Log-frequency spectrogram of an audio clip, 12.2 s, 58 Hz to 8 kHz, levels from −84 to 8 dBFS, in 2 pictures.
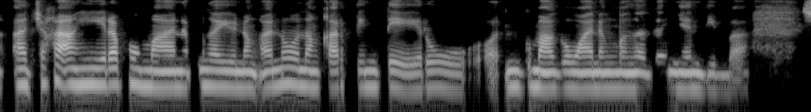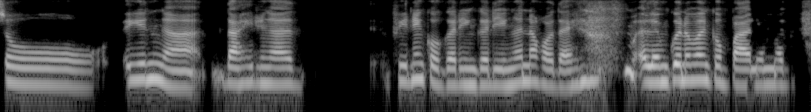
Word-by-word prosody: At 195 - +4
saka - - +6
ang 195 - -1
hirap 200 0 +1
humanap 175 -3 0
ngayon 180 -2 -2
ng - - -6
ano, 200 +4 -2
ng 185 -2 -2
karpintero 170 -2 -5 0.2
at - - -15
gumagawa 170 -1 0
ng 165 0 -3
mga 165 0 -2 0.2
ganyan 335 -1 -4
di 310 -1 -11
ba? - - -10 0.5
So 225 - +4 0.8
yun 245 +1 +3
nga, 180 -2 +4
dahil 215 -7 +2
nga 200 - +4 0.8
feeling 230 +2 +2
ko 210 -4 0
galing-galingan 195 +1 0
ako 195 -3 0
dahil 180 +4 0 0.4
alam 220 +1 +5
ko 235 - +4
naman 240 +1 +4
kung 220 -3 -3
paano 195 -1 +4
mag 190 -1 -6
195 Hz, 165 wpm, -24 LUFS, 175-215 Hz, 0.8 s, saka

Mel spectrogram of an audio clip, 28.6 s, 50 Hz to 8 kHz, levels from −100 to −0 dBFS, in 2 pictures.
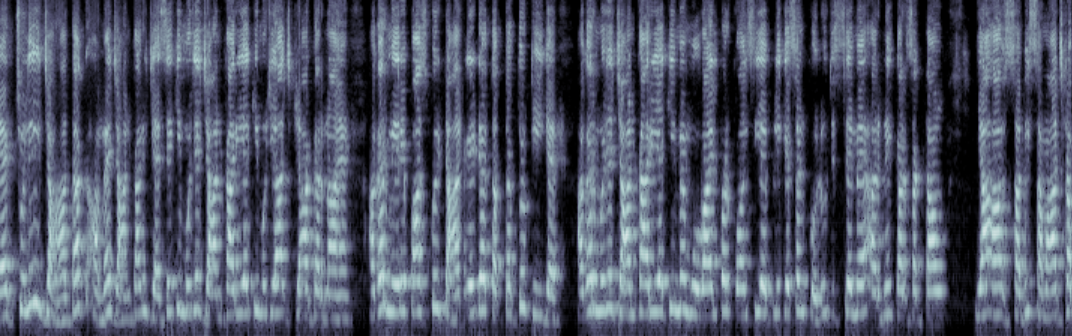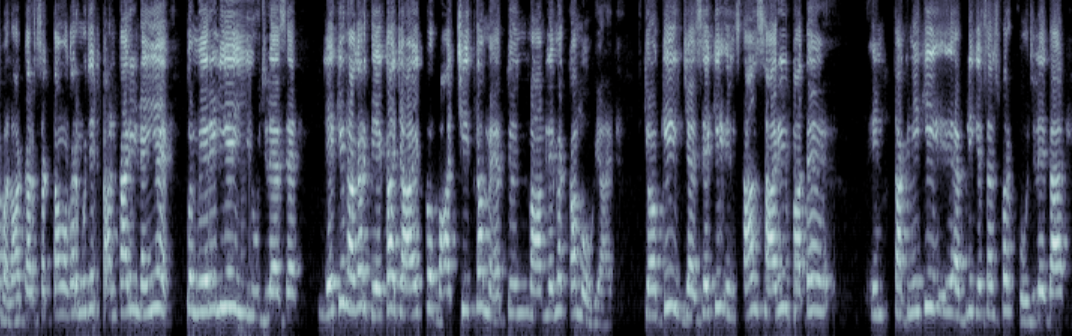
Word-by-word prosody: Actually 280 +9 +2
जहाँ 195 -7 +2
तक 295 +1 +4
हमें 230 +3 0
जानकारी 240 +6 -2
जैसे 210 +5 0
कि 290 - +1
मुझे 260 +2 +3
जानकारी 230 +2 +2
है, 260 - +5
कि 275 +2 -5
मुझे 255 0 -4
आज 255 0 +3
क्या 235 0 +1
करना 215 -1 0
है, 210 0 -2 0.3
अगर 285 +6 +3
मेरे 260 -1 +4
पास 265 0 +4
कोई 300 -1 -3
टारगेट - - +2
है 280 - +4
तब 230 - 0
तक 245 - 0
तो 310 - -1
ठीक 235 -2 -3
है। 210 - +2 0.4
अगर 275 +4 +1
मुझे 275 +2 0
जानकारी 255 +2 +4
है 275 - +4
कि 290 - +1
मैं 285 - 0
मोबाइल 235 -1 +2
पर 275 0 0
कौन-सी 235 +2 0
एप्लीकेशन 250 +3 -2
खोलूँ, 390 - -6
जिससे 235 +3 -2
मैं 255 - +3 0.2
अर्निंग 240 +3 -5
कर 230 -1 0
सकता 225 -1 -1
हूँ 225 0 +1 0.5
या 240 - +6
अ, 245 -1 +5
सभी 240 +1 -2
समाज 230 -2 +1
का 255 - +4
भला 185 +3 -1
कर 220 - -2
सकता 230 +1 -3
हूँ, 245 0 -2
अगर 255 +1 -3
मुझे 275 +2 -1
जानकारी 260 +2 0
नहीं 270 +4 +2
है, 295 - +5
तो 285 - -8
मेरे 275 +1 +5
लिए 300 +2 +4
ये 290 -3 +6
यूज़लेस 220 0 -1
है। 220 - 0 0.4
लेकिन 265 +7 +2
अगर 310 +2 +2
देखा 470 -11 +4
जाए 240 +1 +4
तो 290 -1 -1
बातचीत 230 +5 0
का 315 - +2
महत्व 215 +5 -7
इन 255 0 -12
मामले 230 +1 0
में 275 - -3
कम 255 +1 -1
हो - - -8
गया 160 - -10
है, 150 - -15 0.4
क्योंकि 290 +6 0
जैसे 240 +1 0
कि 310 - +5
इंसान 240 +4 -2
सारी 240 +5 +3
बातें 270 +5 0 0.8
इन 245 0 -9 0.2
तकनीकी 265 +5 +1 0.3
ए - - +2
एप्लीकेशंस 255 +1 -4
पर 275 - -2
खोज 360 +6 -12
लेता 425 - +2
है, 220 - -2
250 Hz, 195 wpm, -20 LUFS, 230-275 Hz, 0.8 s, या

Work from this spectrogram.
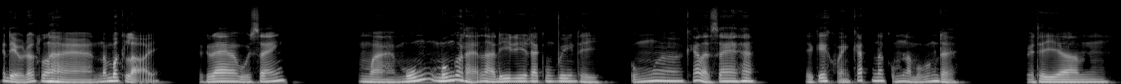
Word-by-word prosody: cái 165 - -3
điều 115 -7 +2
rất 140 +7 -1
là 110 -8 +3
nó 130 +4 -2
bất 165 +1 +3
lợi. - - -1 0.4
Thực 110 - -14
ra 135 +1 +3
buổi 115 -2 -3
sáng 135 +9 0 0.7
mà 115 -4 -1
muốn 160 - +2
muốn 160 +4 +6
có 205 -2 +3
thể 140 - +1
là 140 -4 +1
đi 130 +3 +2
đi 140 0 +1
ra 140 0 +1
công 140 -1 -5
viên 140 -1 +1
thì 110 -6 -4 0.3
cũng, 130 +8 -1
ơ, 155 -2 +2
khá 180 - -1
là 140 - +2
xa 140 +7 +1
ha? 150 -2 +3 0.5
Thì 115 - -5
cái 150 +6 +1
khoảng - - -6
cách 180 +1 -6
nó 165 0 +1
cũng 130 -3 -6
là 130 - -1
một 110 -2 -4
vấn 135 +6 0
đề. 110 -8 -2 0.7
Vậy 110 - -5
thì, 115 0 +2
ờm 115 0 0
135 Hz, 225 wpm, -23 LUFS, 115-150 Hz, 0.7 s, muốn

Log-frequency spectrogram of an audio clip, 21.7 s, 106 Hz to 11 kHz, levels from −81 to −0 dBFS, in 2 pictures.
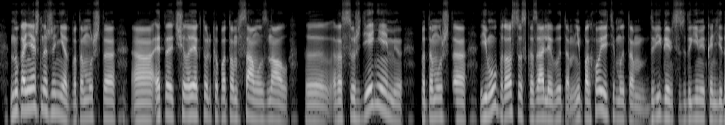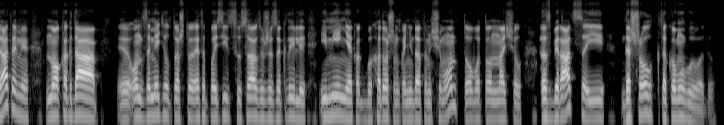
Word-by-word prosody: Ну 185 +3 -2
конечно 195 0 +4
же, 175 0 -4
нет! 140 -9 -1
Потому 135 +3 -4
что, 130 -3 -1 0.2
а, 125 +1 +3
этот 150 0 +2
человек 155 -2 +3
только 150 -2 -6
потом 145 -1 -3
сам 135 +1 +1
узнал, 125 -3 -1 0.2
э, 115 -3 -4
рассуждениями, 145 - -1 0.3
потому 140 +3 -3
что 130 -4 0 0.2
ему 150 - -1
просто 160 +2 0
сказали: 135 0 +1
"Вы, 130 +3 -5
там, 100 - -7
не 140 +5 -4
подходите, 160 +4 0
мы, 130 -2 -5
там, 105 -6 -6
двигаемся 135 -2 -1
с 115 - -12
другими 130 +2 -3
кандидатами". 140 - +1 0.2
Но 150 +2 +4
когда, 150 -2 +8 0.3
э, 125 0 -2
он 145 +1 0
заметил, 150 +1 -1
то 140 -1 -2
что 140 +1 -4
эту 140 +1 0
позицию 140 +1 -4
сразу 150 0 +2
же 135 0 -4
закрыли 135 -1 -2 0.2
и 140 - -3
менее, 150 -3 +1
как 130 -1 -6
бы, 125 -1 -7
хорошим 140 -2 -1
кандидатом, 125 0 -2
чем 135 +2 -5
он. 210 +6 -1
То 130 +1 -3
вот 130 0 -6
он 130 -1 -2
начал 125 -3 -1 0.2
разбираться 145 +9 +4
и 130 0 0 0.2
дошел 155 +4 +1
к - - -19
такому 140 0 -1
выводу. 100 -5 -9
140 Hz, 165 wpm, -24 LUFS, 125-150 Hz, 0.3 s, когда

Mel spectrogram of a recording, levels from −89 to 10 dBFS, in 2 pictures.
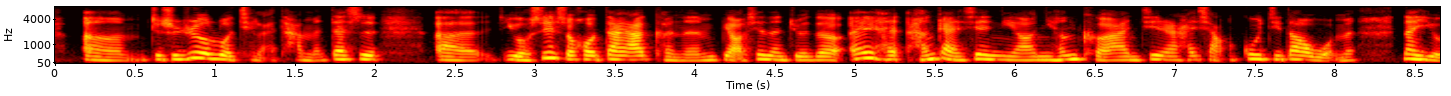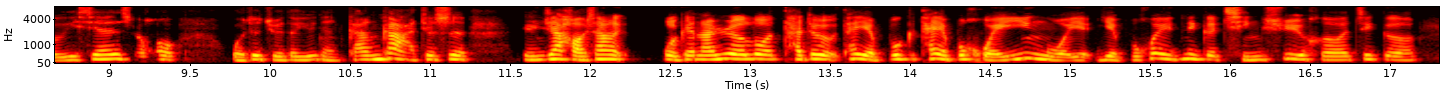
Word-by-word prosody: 呃， 170 -4 -1
就 215 - -1
是 220 +1 +2
热 280 +4 +5
络 230 -5 +3
起 185 0 -10
来 165 - -13
他 - - -8
们， 165 -1 -8
但 225 -1 +3
是， 220 -2 +2 0.3
呃， 170 -3 -1
有 200 -3 +1
些 295 - +3
时 225 - +2
候 210 0 +3
大 220 +2 +3
家 200 0 +6
可 185 -3 -8
能 160 +3 -6
表 200 +2 +1
现 230 - 0
得 200 -3 -1
觉 185 0 -3
得： 185 -1 +1
“诶， 280 +5 +3
很 210 -6 -1
很 220 +4 +2
感 220 -7 +2
谢 230 +6 +1
你 200 -3 -3
啊， 180 0 -1
你 185 -1 -2
很 215 +5 +3
可 205 -7 -3
爱， 180 +2 0
你 185 - -3
竟 220 +4 -1
然 190 -2 -4
还 195 - -7
想 200 0 -7
顾 240 -1 +2
及 220 -2 -4
到 215 -2 +3
我 165 -4 -3
们。 165 +1 -10 0.3
“那 250 -2 +3
有 190 -7 +2
一 190 - -2
些 230 +5 +2
时 230 - -6
候 200 -3 -4 0.3
我 165 - -2
就 215 - +2
觉 200 -3 -3
得 185 - -4
有 190 +2 -1
点 175 -5 -7
尴 210 +3 0
尬， 235 -4 +3
就 210 +3 -2
是 210 0 0 0.3
人 200 -1 -3
家 235 +2 +5
好 205 -4 +4
像 230 +2 +4 0.2
我 210 - +2
跟 210 - 0
他 215 0 +4
热 250 0 +6
络， 235 0 +3
他 220 -1 -1
就 230 -2 +4
他 250 - -1
也 225 - +5
不 220 +7 0
他 255 - 0
也 235 - +4
不 220 +1 0
回 175 -6 0
应 240 +2 0
我， 175 -5 -1
也 170 - -4
也 190 0 0
不 190 +2 -9
会 255 +2 0
那 245 +1 0
个 215 -2 -3
情 195 0 -3
绪 230 +2 -1
和 190 -3 -3
这 210 +4 -4
个 190 -4 -6
205 Hz, 320 characters per minute, -22 LUFS, 185-230 Hz, 0.3 s, 家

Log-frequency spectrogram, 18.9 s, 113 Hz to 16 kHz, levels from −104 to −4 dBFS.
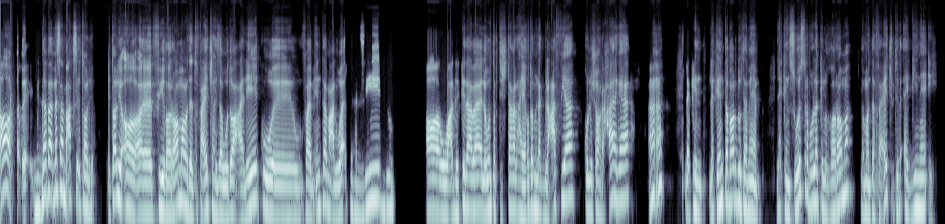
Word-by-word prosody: أ - - +7
أ - - -3 0.4
ده 160 +6 +1
بقى 225 -2 +3
مثلًا 230 +2 +2
بعكس 205 -1 +1
إيطاليا 165 -5 -2 0.3
إيطاليا، 200 0 +3
آه، 150 -2 +4
آآ 140 0 +3
في 155 +3 +1
غرامة، 145 +7 +3
ما 180 - +3
اتدفعتش 150 +2 -1
هيزودوها 135 0 +2
عليك، 160 +11 0
و 150 -3 +4 0.4
وفأنت 135 +6 -3
مع 155 -7 +2
الوقت 130 +4 0 0.2
هتزيد 165 +6 0
و 160 0 -3 0.7
آه، 150 0 +5
وبعد 140 0 +3
كده 160 +2 +1
بقى 155 0 +3
لو 145 +1 +2
انت 155 0 -2
بتشتغل، 155 +2 -3
هياخدوها 145 +2 0
منك 145 -2 -1
بالعافية، 200 +10 0
كل 150 -2 -3
شهر 145 -2 -3
حاجة، 200 0 0 0.4
آه، - - 0
آه، 245 +6 +1 0.4
لكن 150 -6 -1
لكن 145 +3 -3
أنت 185 +2 +2
برضو 185 +1 +2
تمام، 145 -6 -1 0.3
لكن 145 0 -4
سويسرا، 215 - 0
باقول 180 -2 0
لك 180 -2 -3
الغرامة 160 - 0 0.2
لو 140 - -7
ما 140 - 0
اتدفعتش، 135 +10 -5
بتبقى 155 0 -6
جنائي. 145 -5 -3
155 Hz, 165 wpm, -21 LUFS, 140-185 Hz, 0.7 s, أ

